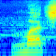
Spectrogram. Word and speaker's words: Musch: foundation and it's called much love foundation but it's spelled m-u-s-c-h like mush bond with a plain words but it's called much love foundation and the foundation is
